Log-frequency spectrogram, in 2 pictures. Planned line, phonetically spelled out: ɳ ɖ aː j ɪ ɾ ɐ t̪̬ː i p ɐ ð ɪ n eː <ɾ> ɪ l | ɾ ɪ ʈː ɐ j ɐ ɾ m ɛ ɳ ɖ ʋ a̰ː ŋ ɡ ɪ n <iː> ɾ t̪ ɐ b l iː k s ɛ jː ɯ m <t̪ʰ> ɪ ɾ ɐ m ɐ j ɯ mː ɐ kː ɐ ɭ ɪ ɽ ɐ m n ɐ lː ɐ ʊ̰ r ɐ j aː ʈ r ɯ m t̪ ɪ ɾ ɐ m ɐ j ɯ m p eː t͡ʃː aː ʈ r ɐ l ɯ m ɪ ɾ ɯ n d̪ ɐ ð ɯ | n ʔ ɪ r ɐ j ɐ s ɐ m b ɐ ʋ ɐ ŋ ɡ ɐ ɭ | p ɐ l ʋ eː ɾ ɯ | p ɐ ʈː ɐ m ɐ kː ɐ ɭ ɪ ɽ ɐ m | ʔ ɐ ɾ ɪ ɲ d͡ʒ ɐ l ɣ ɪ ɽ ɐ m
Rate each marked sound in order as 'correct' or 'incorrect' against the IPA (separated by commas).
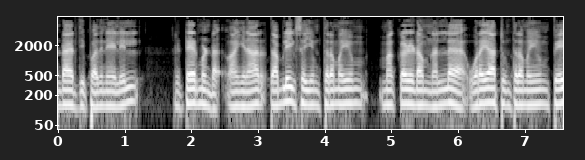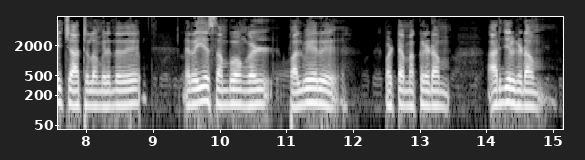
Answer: incorrect, incorrect, incorrect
